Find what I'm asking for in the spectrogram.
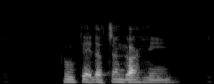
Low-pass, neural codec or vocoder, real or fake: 7.2 kHz; codec, 24 kHz, 0.9 kbps, WavTokenizer, medium music audio release; fake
